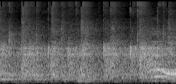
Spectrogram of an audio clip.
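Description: A Portuguese-speaking church congregation applauds, a dense, steady wash of clapping mixed with loud voices and cheering throughout.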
